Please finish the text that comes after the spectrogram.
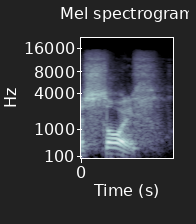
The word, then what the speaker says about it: Seuss: Seuss like soy sauce it's pronounced dr. sois and that's like my whole my whole childhood was a lie I've read all dr.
